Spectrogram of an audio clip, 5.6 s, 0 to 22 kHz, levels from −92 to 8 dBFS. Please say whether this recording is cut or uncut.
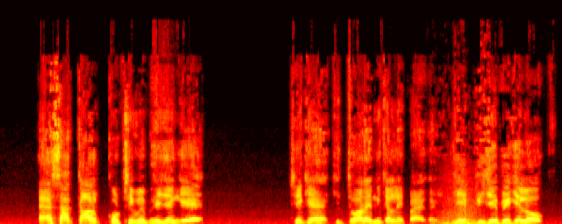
cut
